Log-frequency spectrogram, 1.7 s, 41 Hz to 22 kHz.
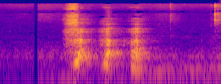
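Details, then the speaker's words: Tourette syndrome vocal tic: three quick, voiced hiccup-like yelps in a row. The tic began in 2021 while driving, as the throat kept trying to hiccup, and never went away; diagnosis came later. "so me hiccuping I got that when I was driving home from a friend's house my throat just kept making this noise and eventually it became like this hiccup noise and it never went away um it was like my throat was trying to hiccup it was so weird"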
